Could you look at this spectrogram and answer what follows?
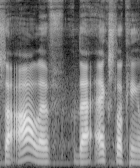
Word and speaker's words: aleph: Okay, so you don't pronounce the aleph. That X-looking letter is a nothing. I mean, it has no pronunciation. Okay, that's a silent letter in Hebrew.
